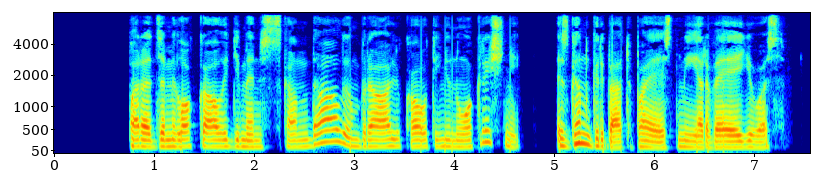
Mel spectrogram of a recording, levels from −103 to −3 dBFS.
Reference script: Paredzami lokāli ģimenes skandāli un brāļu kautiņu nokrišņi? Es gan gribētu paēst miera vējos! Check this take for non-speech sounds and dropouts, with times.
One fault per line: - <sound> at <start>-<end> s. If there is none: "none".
none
